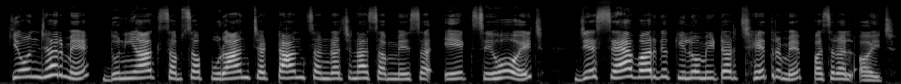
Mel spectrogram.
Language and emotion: Maithili, neutral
